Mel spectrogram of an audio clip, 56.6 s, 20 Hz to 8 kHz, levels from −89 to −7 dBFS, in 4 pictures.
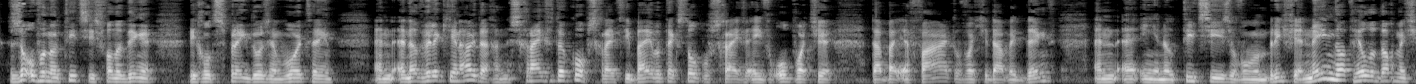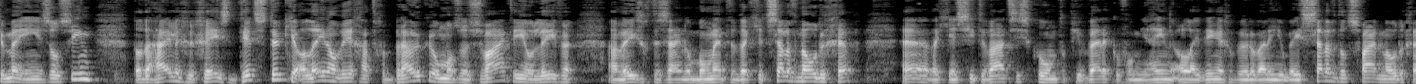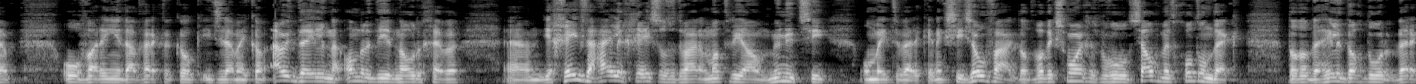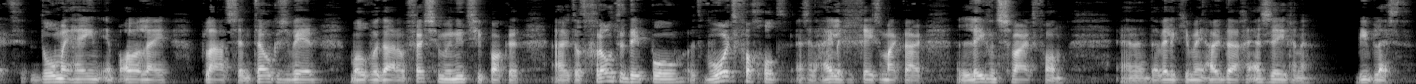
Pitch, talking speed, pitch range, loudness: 110 Hz, 225 wpm, 100-125 Hz, -25 LUFS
